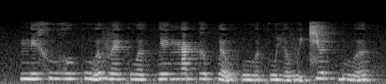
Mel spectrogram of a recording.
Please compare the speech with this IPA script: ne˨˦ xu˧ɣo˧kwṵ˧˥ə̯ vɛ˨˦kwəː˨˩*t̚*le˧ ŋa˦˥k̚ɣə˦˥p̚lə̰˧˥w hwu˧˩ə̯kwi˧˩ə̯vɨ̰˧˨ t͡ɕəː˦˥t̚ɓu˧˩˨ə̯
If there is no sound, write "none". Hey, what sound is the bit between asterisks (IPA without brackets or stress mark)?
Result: k̚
